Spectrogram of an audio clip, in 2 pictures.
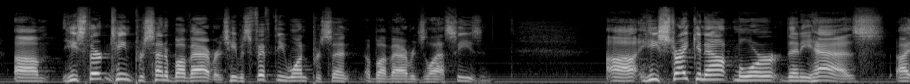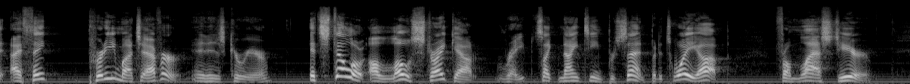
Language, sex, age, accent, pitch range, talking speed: English, male, 50-69, American, 120-195 Hz, 150 wpm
